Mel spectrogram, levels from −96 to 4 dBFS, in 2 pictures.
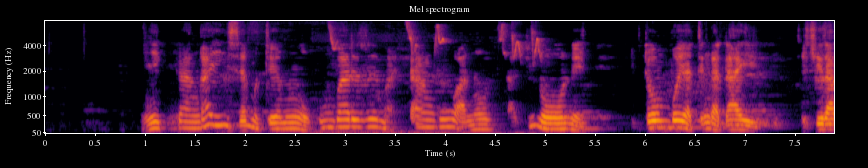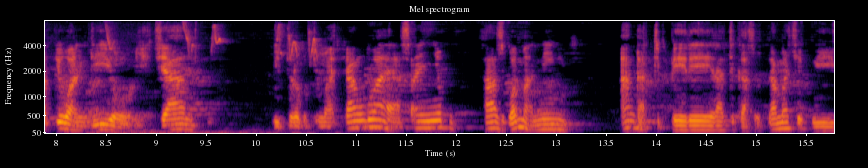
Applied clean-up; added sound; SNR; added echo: classical method WPE with log-MMSE.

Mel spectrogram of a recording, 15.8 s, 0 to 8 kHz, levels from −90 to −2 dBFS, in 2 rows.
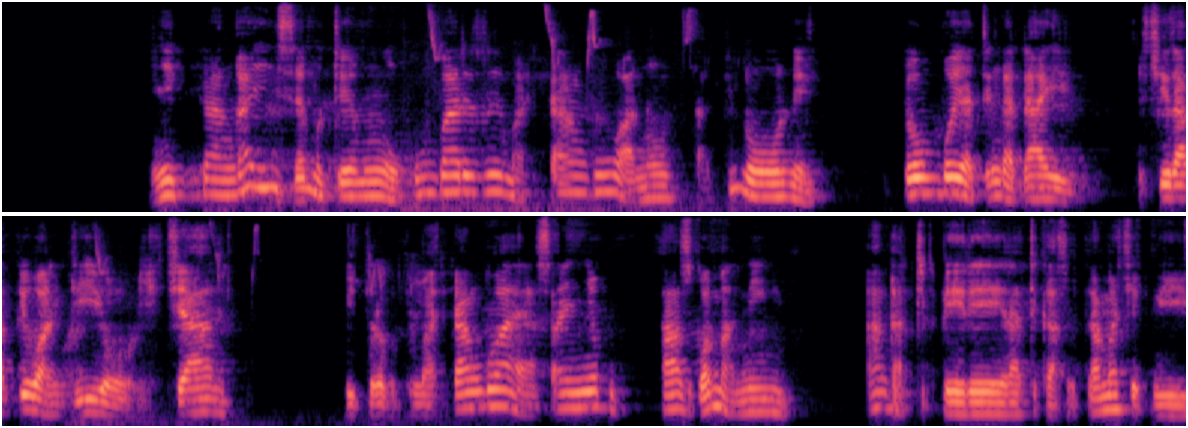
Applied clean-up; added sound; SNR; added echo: neural mask model DeepFilterNet 3.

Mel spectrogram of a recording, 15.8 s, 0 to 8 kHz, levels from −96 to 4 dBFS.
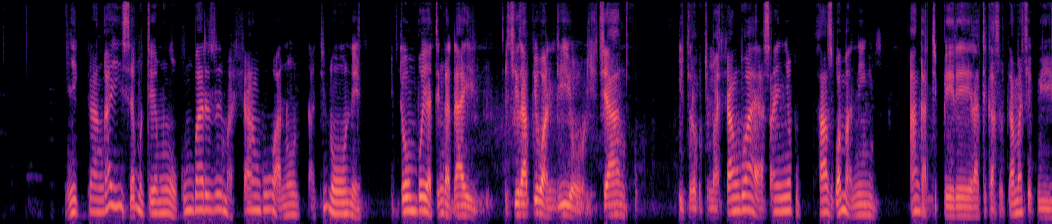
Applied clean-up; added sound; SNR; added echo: none; none; none; none.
